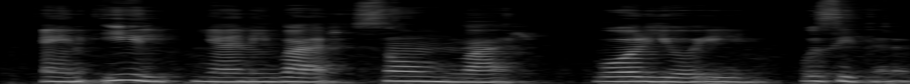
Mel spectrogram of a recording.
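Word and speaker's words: 월요일: Okay, तो Monday को कहेंगे वोरियो इल, प्रोनाउंस लाइक वोरियो इल।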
